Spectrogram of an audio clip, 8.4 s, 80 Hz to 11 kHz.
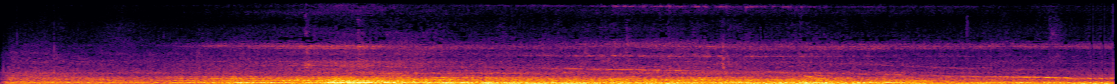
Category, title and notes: Sound effects > Vehicles
The sound of a tram passing. Recorded in Tampere on iPhone 13 with the Voice Memos app. The purpose of recording was to gather data from vehicles passing by for a binary sound classifier.
field-recording, Tampere, tram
